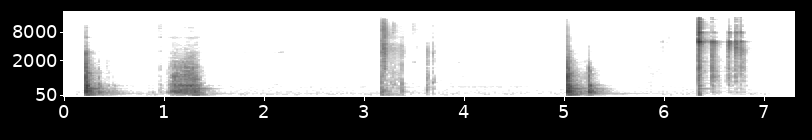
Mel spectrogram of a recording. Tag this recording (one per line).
bottle
jar
cap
